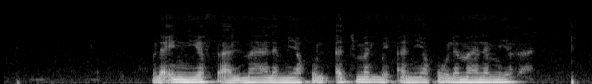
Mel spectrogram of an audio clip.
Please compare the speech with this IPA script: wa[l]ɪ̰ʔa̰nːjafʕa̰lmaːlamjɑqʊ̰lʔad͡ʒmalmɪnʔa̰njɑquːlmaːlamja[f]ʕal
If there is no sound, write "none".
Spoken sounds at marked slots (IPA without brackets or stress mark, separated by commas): l, f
